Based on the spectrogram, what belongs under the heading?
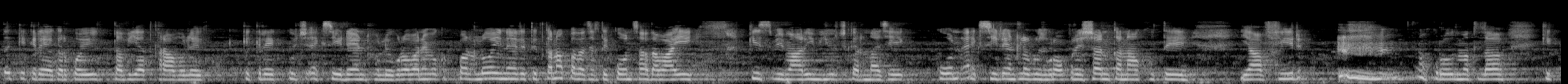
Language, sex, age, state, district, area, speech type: Maithili, female, 18-30, Bihar, Purnia, rural, spontaneous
